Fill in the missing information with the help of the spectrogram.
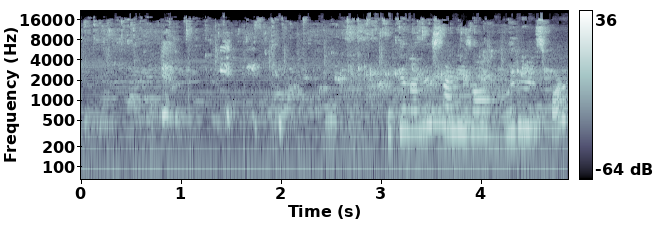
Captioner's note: giggles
